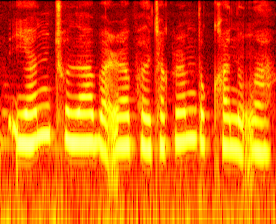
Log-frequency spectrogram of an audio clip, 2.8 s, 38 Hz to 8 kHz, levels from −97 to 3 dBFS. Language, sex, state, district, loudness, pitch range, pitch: Garo, female, Meghalaya, West Garo Hills, -15 LUFS, 235-270 Hz, 255 Hz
